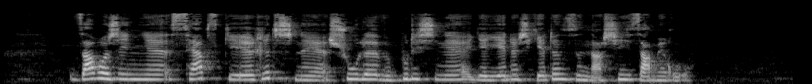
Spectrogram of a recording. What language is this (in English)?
Upper Sorbian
